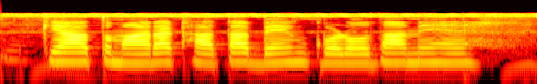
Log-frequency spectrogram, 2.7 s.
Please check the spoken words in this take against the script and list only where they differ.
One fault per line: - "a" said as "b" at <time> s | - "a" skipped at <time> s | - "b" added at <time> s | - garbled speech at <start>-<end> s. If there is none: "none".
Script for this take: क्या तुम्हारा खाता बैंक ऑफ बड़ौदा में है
- "ऑफ" skipped at 1.6 s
